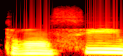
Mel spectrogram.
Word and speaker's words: Drancy: concentration camp in Paris called Drancy, which is spelled like Nancy with a D and N, and to Auschwitz.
